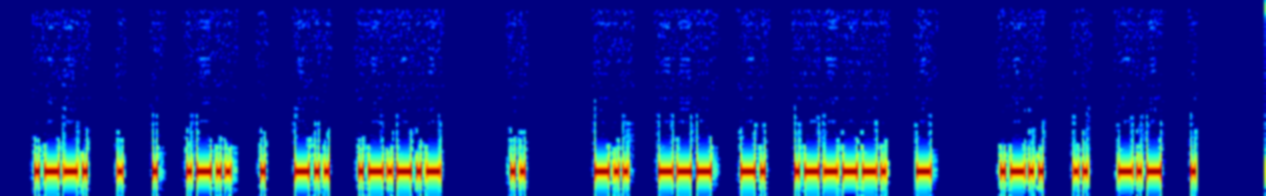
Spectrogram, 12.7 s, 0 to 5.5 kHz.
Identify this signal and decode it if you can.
Morse code, heard as a keyed tone, about 25 wpm, spaced as for 18 wpm, 700 Hz. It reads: PEELED. I DON'T LIKE
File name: Pinocchio / Pinocchio ch7 12 25 ik1hge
